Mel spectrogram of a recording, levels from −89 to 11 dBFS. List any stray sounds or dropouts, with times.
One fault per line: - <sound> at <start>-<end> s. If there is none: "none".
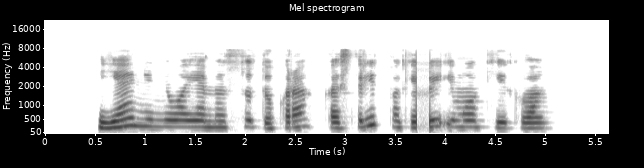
- dropout at 3.7-3.8 s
